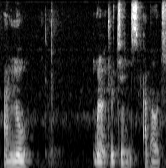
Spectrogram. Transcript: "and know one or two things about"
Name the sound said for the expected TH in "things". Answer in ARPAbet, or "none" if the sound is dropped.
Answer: T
